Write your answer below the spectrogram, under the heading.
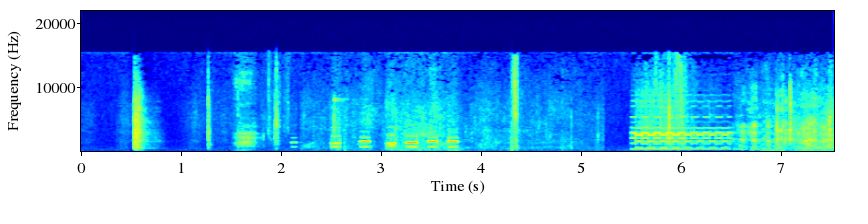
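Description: A series of short dialing tones beep in quick succession among a few clicks, then a loud electronic telephone ring trills steadily for the last two seconds.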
